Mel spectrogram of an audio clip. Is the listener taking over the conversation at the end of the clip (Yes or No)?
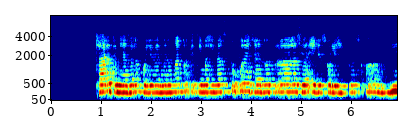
Yes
